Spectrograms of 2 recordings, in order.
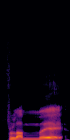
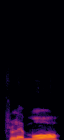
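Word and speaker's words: Flament: He slid over, and it's the try, and it is going to be Thibaut Flamé who was able to score it. I feel like the pronunciation was not good, but Flamand able to score it there.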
